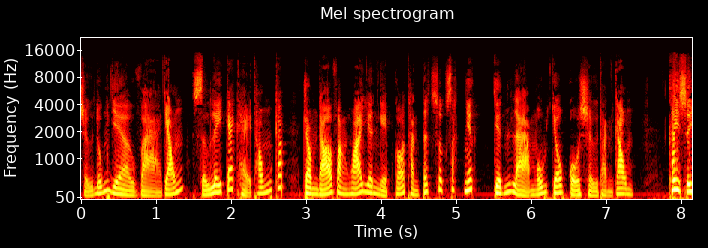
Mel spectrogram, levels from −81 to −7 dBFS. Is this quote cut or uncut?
cut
